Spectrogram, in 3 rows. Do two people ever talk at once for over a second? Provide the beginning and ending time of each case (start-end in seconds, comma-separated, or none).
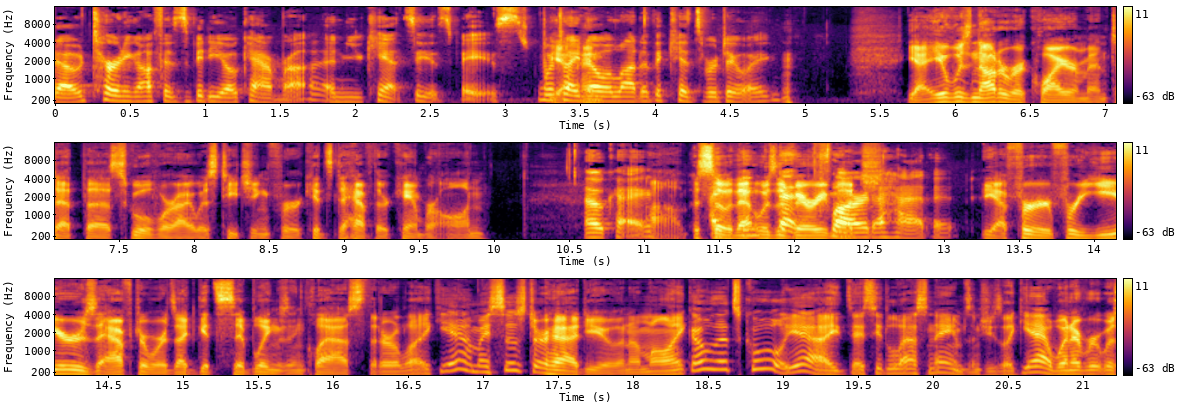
11.0-12.6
